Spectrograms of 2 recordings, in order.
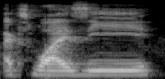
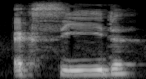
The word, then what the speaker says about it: Xyz: an XZ Monster uh people pronounce it differently because of the way it looks it's it can be called XYZ exceed or XZ and what it does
